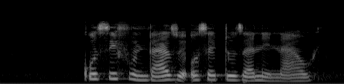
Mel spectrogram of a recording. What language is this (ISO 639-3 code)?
zul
